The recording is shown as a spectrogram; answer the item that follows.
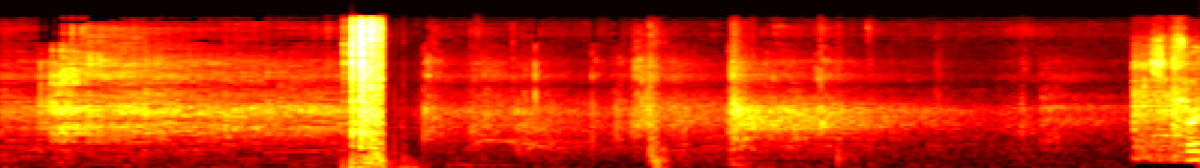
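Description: Ice hockey warm-up on an indoor rink: a steady hiss of skates and play, with one loud bang about two and a half seconds in and two sharp, short knocks of pucks and sticks around four and a half and five seconds.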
